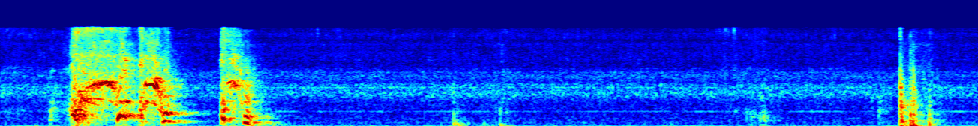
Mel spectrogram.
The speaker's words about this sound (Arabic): المعذرة، عندنا برد شديد وعندي كحة بسيطة، الحمد لله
